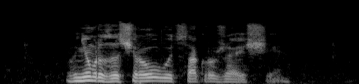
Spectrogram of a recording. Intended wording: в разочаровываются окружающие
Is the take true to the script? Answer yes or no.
no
